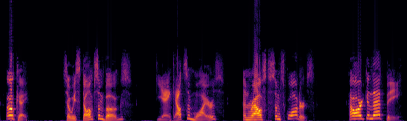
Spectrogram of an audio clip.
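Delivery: breezy, overconfident, rising at the end; cocky grin. A narrator's reading. Hero grins at her friends, breezy and overconfident. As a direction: shrug off the danger cheerfully. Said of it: "I said with a grin".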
